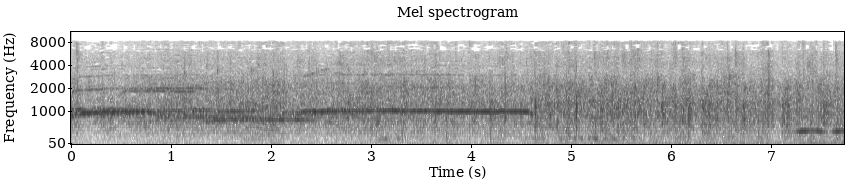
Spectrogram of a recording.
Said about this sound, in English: And the work that you do all year. So you always deserve another round of applause. Let's clap for them.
